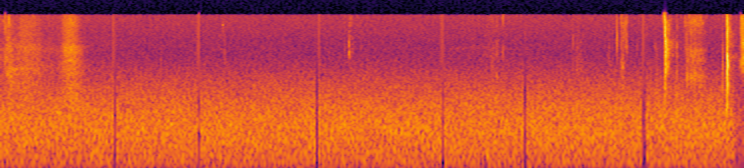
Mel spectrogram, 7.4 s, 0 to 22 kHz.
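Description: Roaring rocket engines of a roughly 400-ton Kerbal Space Program launch vessel producing about 6,660 kN of thrust, a loud, steady broadband rumble sustained throughout with faint crackles on top.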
